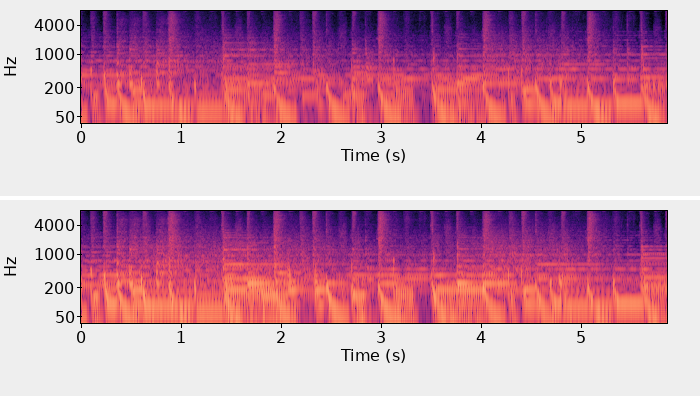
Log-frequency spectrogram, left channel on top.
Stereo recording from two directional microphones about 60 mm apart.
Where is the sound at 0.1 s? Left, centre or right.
Left.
